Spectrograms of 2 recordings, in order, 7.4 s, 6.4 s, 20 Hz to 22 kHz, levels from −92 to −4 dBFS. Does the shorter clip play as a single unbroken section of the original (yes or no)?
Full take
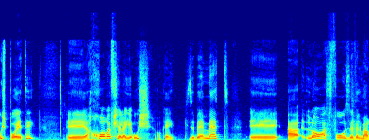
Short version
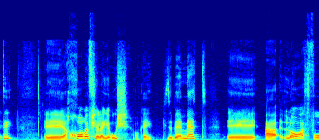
yes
